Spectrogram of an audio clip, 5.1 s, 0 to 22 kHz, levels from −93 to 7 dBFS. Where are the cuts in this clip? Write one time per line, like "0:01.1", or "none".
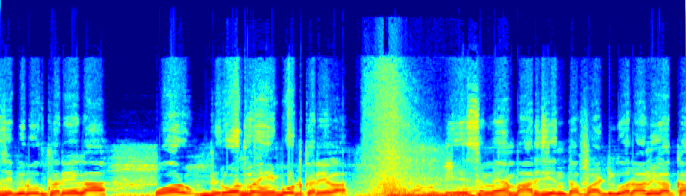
0:03.2

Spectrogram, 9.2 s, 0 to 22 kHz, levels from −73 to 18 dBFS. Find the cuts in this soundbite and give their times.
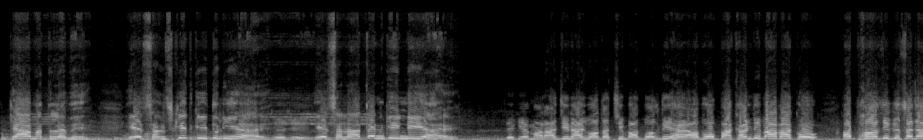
none

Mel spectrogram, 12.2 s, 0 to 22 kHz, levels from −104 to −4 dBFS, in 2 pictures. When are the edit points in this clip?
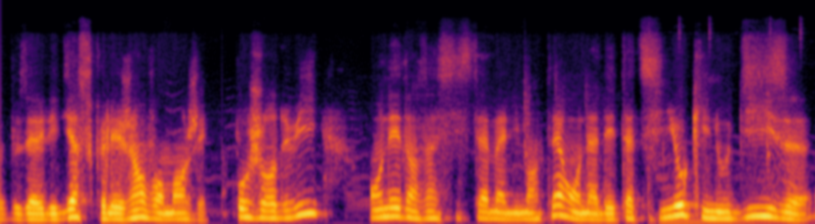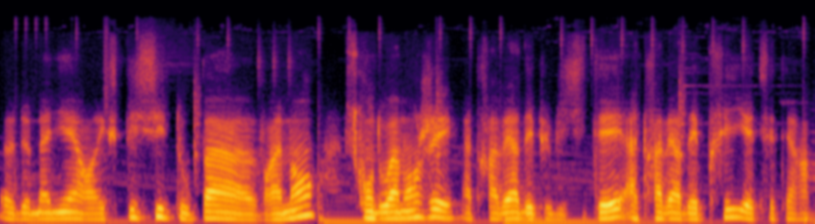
0:01.7

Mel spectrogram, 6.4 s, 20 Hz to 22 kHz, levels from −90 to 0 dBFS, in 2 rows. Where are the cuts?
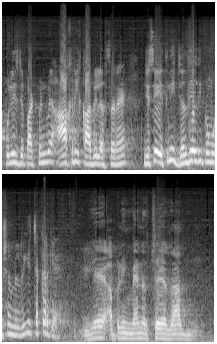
0:04.2

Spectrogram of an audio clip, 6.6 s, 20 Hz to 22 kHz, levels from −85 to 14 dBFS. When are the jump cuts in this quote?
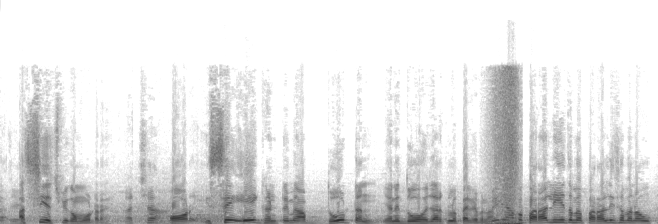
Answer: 0:05.1

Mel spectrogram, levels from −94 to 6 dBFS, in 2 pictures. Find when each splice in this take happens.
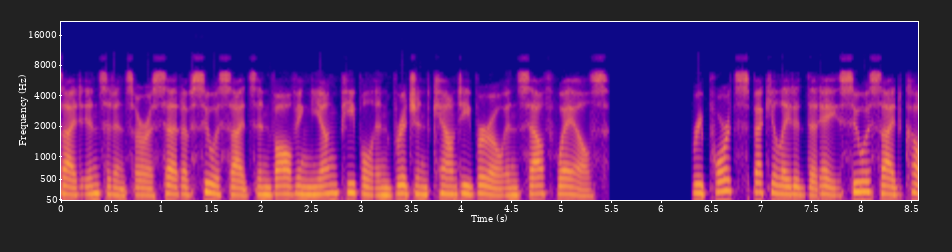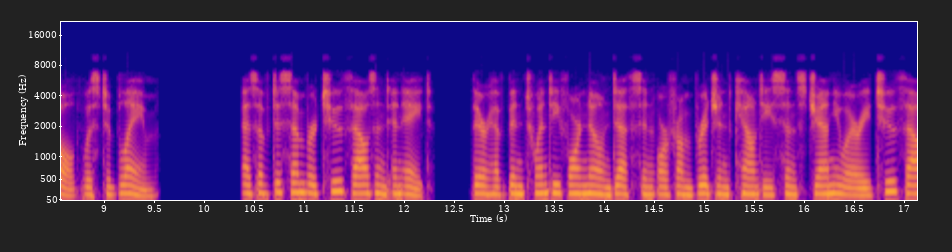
0:07.8

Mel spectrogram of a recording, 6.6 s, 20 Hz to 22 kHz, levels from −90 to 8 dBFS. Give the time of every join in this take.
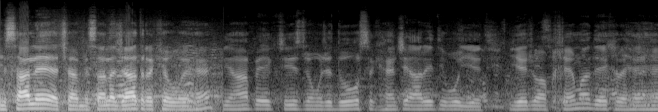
0:02.1
0:05.0

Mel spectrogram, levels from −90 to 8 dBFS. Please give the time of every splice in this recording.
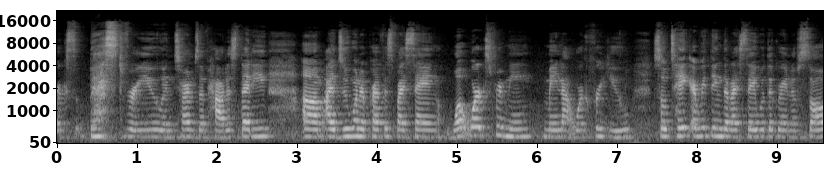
none

